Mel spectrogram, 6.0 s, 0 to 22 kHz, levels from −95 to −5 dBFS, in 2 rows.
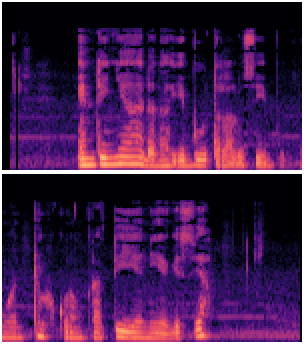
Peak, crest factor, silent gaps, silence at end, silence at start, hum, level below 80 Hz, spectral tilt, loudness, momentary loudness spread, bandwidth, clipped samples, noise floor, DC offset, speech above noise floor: -8 dBFS; 22 dB; none; 0.4 s; 0.75 s; none; -66 dBFS; -6.5 dB/octave; -30 LUFS; 13 LU; 11.5 kHz; under 0.1%; -59 dBFS; under 0.1%; 30 dB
